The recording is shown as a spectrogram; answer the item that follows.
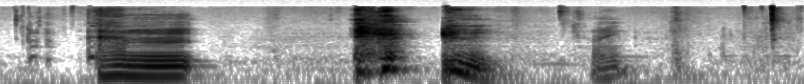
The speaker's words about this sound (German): Du darfst ruhig räuspern. Räuspern gehört dazu. Das ist nicht wie auf der Bühne. dort gehört es auch. Dort darf man räuspern. Das ist kein Problem.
